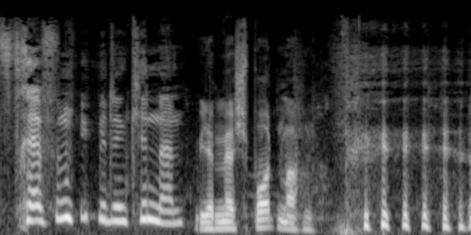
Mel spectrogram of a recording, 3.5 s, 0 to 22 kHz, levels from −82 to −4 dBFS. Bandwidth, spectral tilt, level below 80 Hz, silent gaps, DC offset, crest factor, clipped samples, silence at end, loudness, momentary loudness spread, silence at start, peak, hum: 16.5 kHz; -5.5 dB/octave; -44 dBFS; none; under 0.1%; 14 dB; under 0.1%; 0 s; -18 LUFS; 6 LU; 0 s; -4 dBFS; none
